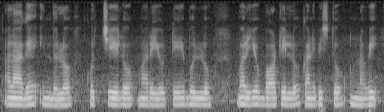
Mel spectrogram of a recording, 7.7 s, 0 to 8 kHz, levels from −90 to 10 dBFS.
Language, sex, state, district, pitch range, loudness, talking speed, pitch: Telugu, male, Telangana, Hyderabad, 130-135 Hz, -15 LUFS, 70 wpm, 130 Hz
